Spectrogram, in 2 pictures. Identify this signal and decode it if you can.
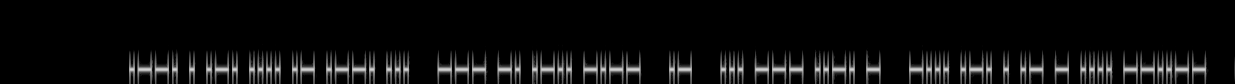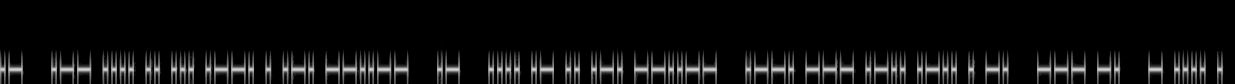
Morse code, heard as a keyed tone, about 28 wpm, 700 Hz. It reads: PERHAPS ONLY A SOFT BREATH, A WHISPER, A HAIR, POLLEN ON THE
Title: A Sound Of Thunder 28wpm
